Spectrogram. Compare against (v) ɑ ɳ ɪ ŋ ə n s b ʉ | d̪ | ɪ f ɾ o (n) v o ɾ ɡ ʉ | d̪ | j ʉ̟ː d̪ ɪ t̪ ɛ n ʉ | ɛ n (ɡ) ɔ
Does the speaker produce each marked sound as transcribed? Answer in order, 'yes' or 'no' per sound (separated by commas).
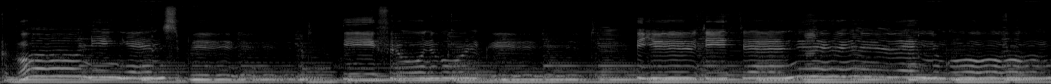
yes, yes, yes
